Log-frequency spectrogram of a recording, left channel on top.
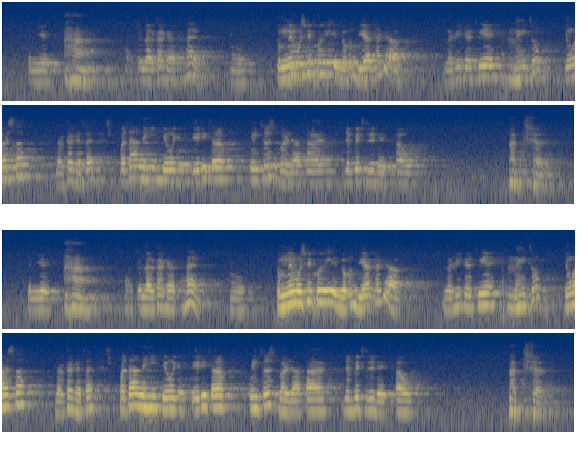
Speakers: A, on the right (about 50°); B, on the right (about 25°).
A: चलिए
B: हाँ
A: हाँ, तो लड़का कहता है "हम्म, तुमने मुझे कोई
B: हम्म
A: लोन दिया था क्या लड़की कहती है
B: हम्म,
A: नहीं तो क्यों ऐसा लड़का कहता है पता नहीं
B: हम्म,
A: क्यों ये तेरी तरफ इंटरेस्ट बढ़ जाता है जब भी तुझे देखता हूँ
B: अच्छा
